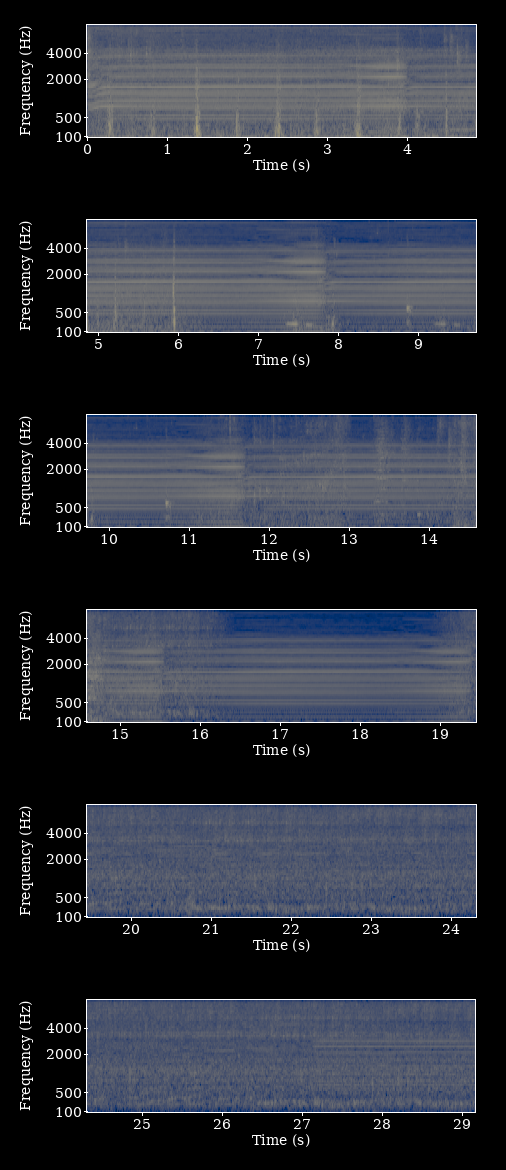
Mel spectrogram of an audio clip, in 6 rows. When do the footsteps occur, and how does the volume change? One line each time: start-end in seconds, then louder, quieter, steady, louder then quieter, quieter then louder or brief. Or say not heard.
0.1-6.0 quieter.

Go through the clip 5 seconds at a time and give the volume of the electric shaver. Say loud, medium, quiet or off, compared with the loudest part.
loud, loud, medium, medium, quiet, quiet.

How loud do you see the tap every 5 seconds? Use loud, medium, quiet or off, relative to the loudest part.
loud, medium, loud, loud, loud, loud.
